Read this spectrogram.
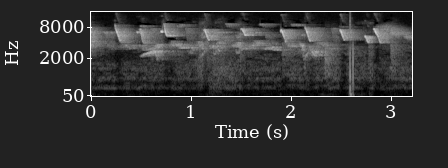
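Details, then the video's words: Saffron finch (canário-da-terra) singing nonstop: a rapid series of sharp, high, downward-sliding chips, about three per second, with one brief click-like knock partway through. "Canário da Terra TORMENTO canta sem parar"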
